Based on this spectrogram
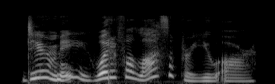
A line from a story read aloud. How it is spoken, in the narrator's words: laughed the prince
